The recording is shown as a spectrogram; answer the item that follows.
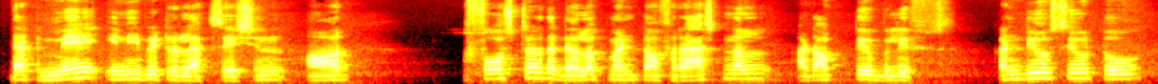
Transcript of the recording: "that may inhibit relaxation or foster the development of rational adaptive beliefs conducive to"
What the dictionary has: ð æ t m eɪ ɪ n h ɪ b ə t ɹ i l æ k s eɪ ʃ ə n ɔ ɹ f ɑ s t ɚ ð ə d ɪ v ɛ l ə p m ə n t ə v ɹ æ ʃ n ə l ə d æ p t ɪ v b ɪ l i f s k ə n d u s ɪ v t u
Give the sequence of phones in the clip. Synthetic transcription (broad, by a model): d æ t m eɪ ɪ n h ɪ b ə t ɹ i l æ k s eɪ ʃ ə n ɔ ɹ f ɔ s t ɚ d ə d ɪ v ɛ l ə p m ə n t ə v ɹ æ ʃ n ə l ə d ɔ p t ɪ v b ɪ l i f s k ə n d u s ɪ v t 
